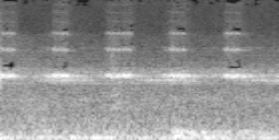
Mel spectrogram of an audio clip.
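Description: A short high-pitched chirp repeating evenly about four times a second, like a cricket, over a faint low hum.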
